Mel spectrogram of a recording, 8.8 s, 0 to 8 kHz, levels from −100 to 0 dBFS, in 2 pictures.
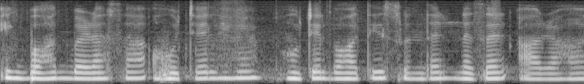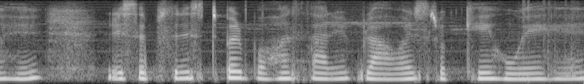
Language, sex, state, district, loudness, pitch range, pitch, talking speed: Hindi, female, Bihar, Vaishali, -20 LUFS, 205-220 Hz, 210 Hz, 155 wpm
